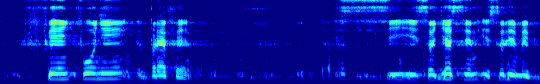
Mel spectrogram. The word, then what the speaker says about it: Brefet: Berefet is not properly spelled. It's spelled Berefet. Fonyi Berefet is Brefet. B-R-E-F-E-T, not.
